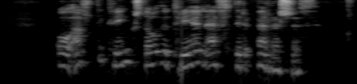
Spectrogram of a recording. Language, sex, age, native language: Icelandic, female, 60-69, Icelandic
